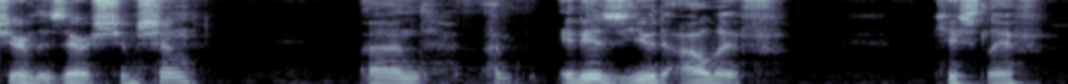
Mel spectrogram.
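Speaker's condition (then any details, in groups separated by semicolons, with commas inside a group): No condition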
